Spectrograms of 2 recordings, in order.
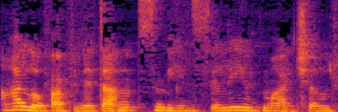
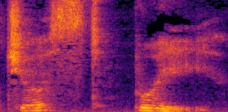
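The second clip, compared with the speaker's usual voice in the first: gentle storybook reading with slow pauses; soothing storybook narration for little listeners; reading to children; 2 semitones higher, slower than usual. A narrator's reading. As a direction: read it like a bedtime picture book. Reads picture book to children.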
